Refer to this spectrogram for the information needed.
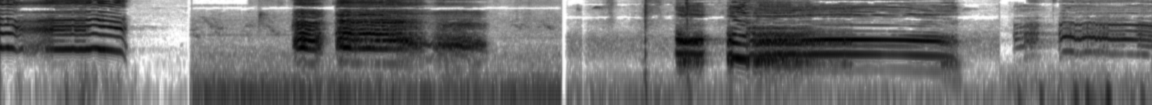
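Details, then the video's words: Morning crowing of a domestic rooster: overlapping crows, some hoarse and noisy, one a clear long held note that falls at the end. A low hum runs between the crows. "Morning Rooster Crowing Sound Effect Compilation - Suara Ayam Berkokok Panjang"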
